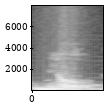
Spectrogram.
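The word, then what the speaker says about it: know: आई नो, ये लफ्ज है नो। ये यहां पर जो के है ये साइलेंट लेटर है। ये जो के है यहां पर के इज अ साइलेंट लेटर। के की आवाज हम अदा नहीं करेंगे।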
